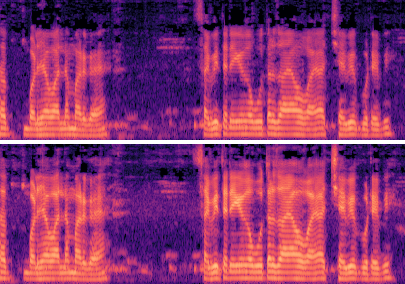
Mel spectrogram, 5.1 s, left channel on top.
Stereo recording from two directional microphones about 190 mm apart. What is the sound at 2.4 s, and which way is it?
Speech, 10° left (ahead or behind).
